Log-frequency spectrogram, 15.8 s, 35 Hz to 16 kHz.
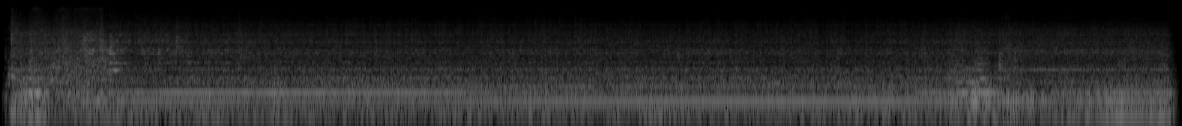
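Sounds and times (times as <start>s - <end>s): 
washing machine drain valve and pump releasing water into drainage: 0.0s - 15.7s.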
